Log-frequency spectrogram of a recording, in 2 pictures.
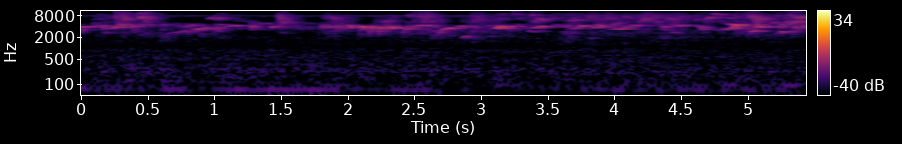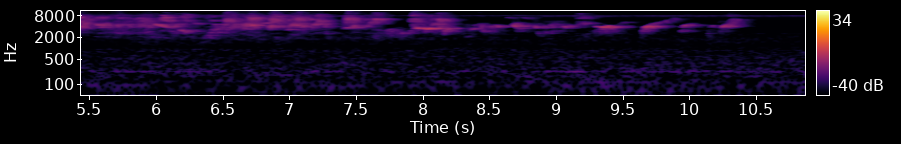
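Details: Sunbird in full, energetic song: high, thin twitters and sharp chirps packed closely together for about eleven seconds, with some notes rising steeply, over faint low background noise.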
